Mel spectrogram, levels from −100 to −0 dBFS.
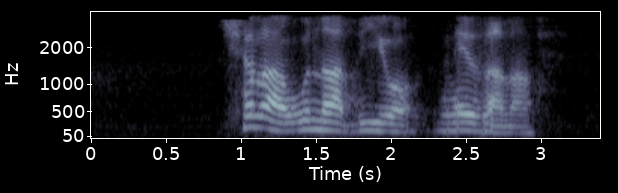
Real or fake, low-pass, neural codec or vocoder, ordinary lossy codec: fake; 3.6 kHz; codec, 24 kHz, 3 kbps, HILCodec; MP3, 32 kbps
